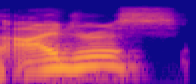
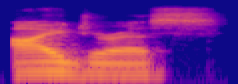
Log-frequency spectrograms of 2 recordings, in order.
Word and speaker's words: Idris: So that's pronounced Idris. I was looking at Idris, like I, and you like put on a dress.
